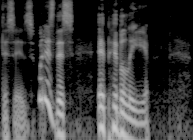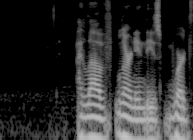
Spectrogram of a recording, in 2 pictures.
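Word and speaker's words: epiboly: Next is epibole. Epibole. This is spelled E-P-I-B-O-L-Y.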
